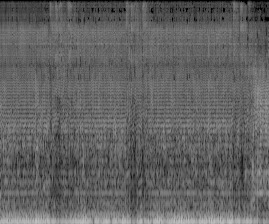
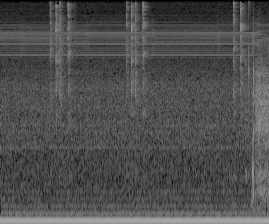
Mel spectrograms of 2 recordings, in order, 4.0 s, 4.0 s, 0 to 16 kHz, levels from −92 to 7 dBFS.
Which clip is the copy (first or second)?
first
